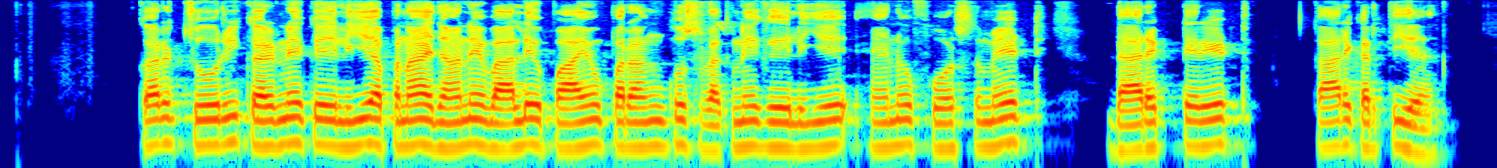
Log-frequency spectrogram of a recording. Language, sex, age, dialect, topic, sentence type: Hindi, male, 18-24, Kanauji Braj Bhasha, banking, statement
